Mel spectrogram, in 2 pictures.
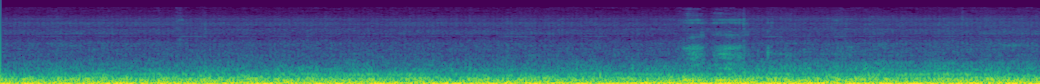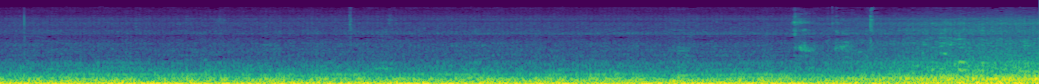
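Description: Jet engines roar steadily with a deep hum inside an airliner cabin.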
